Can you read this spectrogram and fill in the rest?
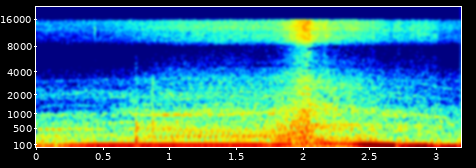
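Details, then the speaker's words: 2010 Subaru Outback AWD, rev test from idle to about 4,000 rpm and back: smooth climb and return with no knocks, ticks or rattles; engine sounds healthy. "that was right at 4 000 engine sounds good"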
